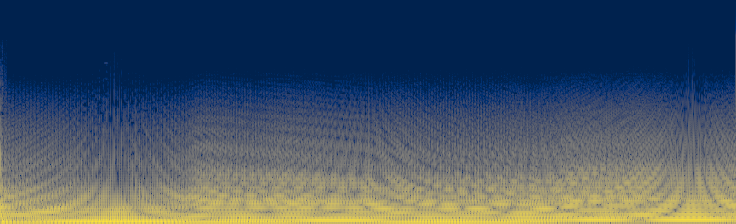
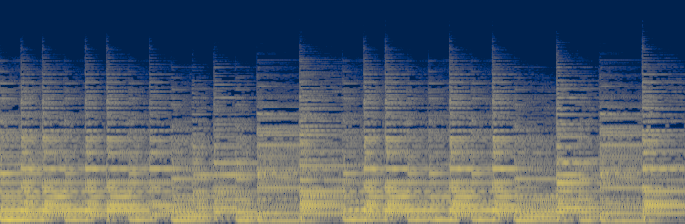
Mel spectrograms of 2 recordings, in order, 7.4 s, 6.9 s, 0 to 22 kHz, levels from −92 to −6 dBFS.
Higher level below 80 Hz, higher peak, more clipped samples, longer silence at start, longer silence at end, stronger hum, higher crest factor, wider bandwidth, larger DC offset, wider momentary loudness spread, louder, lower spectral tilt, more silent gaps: first, -18 dBFS vs -34 dBFS; about the same, -6 dBFS vs -8 dBFS; neither; about the same, 0 s vs 0 s; about the same, 0 s vs 0 s; neither; about the same, 10 dB vs 14 dB; second, 2.9 kHz vs 8.4 kHz; neither; about the same, 3 LU vs 4 LU; first, -17 LUFS vs -24 LUFS; first, -13.5 dB/octave vs -7.5 dB/octave; neither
